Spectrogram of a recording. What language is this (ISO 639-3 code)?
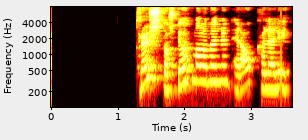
isl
